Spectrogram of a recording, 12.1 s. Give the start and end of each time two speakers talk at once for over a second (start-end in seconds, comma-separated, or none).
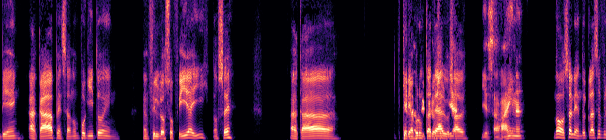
8.0-9.3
